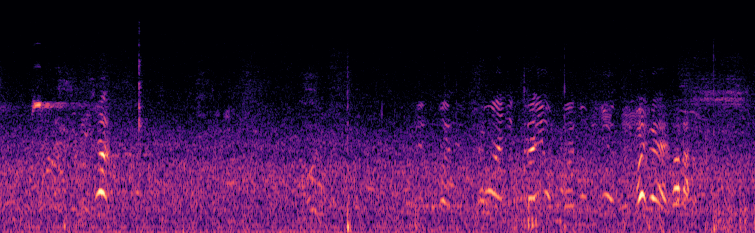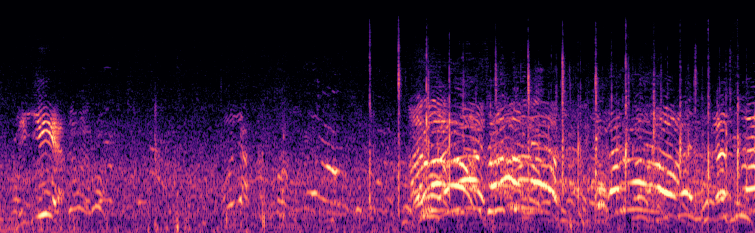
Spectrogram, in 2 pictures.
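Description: Young players shout to each other across an outdoor pitch.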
